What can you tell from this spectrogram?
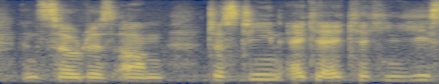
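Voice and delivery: ordinary talk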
